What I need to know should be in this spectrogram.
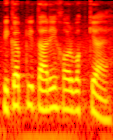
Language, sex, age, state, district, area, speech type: Urdu, male, 30-45, Uttar Pradesh, Azamgarh, rural, spontaneous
